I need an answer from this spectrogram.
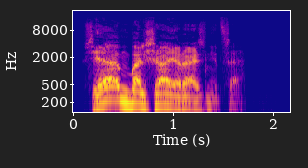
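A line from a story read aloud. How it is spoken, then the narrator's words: Sudden harsh snap. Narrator (Russian): неожиданно жестко огрызнулся Прохор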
